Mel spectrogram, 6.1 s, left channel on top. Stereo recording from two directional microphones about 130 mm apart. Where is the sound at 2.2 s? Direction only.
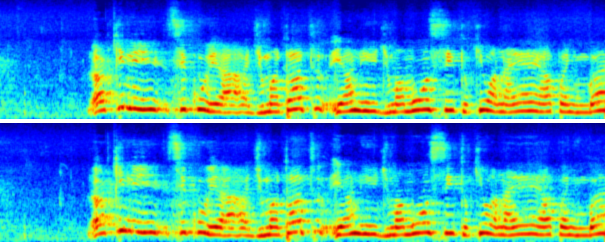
30° left (ahead or behind).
